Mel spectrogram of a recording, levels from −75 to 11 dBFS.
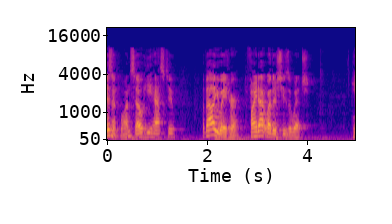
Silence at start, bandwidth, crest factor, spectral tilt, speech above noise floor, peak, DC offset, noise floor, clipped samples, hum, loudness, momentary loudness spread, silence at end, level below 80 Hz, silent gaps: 0 s; 11 kHz; 16 dB; -4.5 dB/octave; 31 dB; 0 dBFS; under 0.1%; -46 dBFS; under 0.1%; 60 Hz at -45 dBFS; -15 LUFS; 16 LU; 0 s; -46 dBFS; none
